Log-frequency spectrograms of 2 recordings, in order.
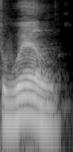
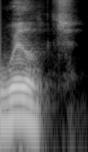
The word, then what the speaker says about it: Wilt: In the Celtic language, Wilt, pronounced Will or Wilch, the T at the end of the word having the liquefied sound of ch in Christian, is a mountain stream, a brook, a river.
